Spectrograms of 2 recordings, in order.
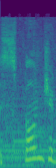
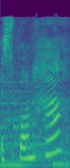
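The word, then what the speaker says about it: Esponja: what this whole the sponger grande thing has been about huh actually it's pronounced a spawn ha with an H sound at the end the we've all been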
